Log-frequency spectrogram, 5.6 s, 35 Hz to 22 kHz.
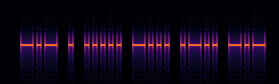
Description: Morse code, heard as a keyed tone, about 15 wpm, 700 Hz. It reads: KE5BLK
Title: USA Call Signs Repeated 2x 15wpm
